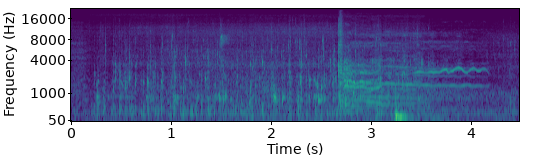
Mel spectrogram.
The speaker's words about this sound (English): Oh my god, the bong again. Oh, what are we doing? Drinking water?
